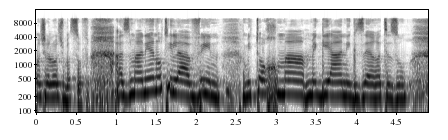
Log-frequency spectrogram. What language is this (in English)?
Hebrew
